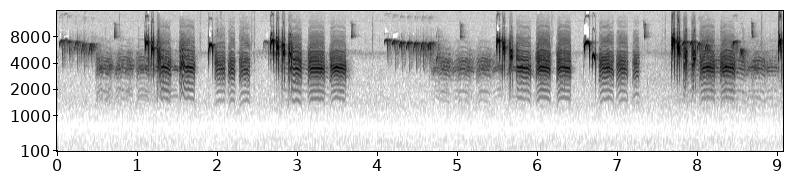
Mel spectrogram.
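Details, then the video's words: Black-capped chickadee giving repeated chick-a-dee calls: thin, high introductory notes followed by a run of harsh, buzzy dee notes, several bursts in quick succession. "Black-Capped Chickadee Tweets"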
